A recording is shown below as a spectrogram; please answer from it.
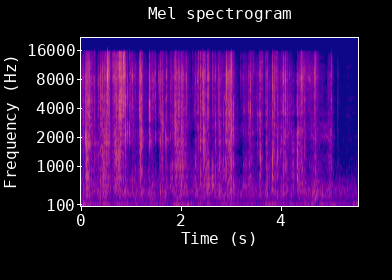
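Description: A Pokémon card pack being ripped open, with a series of sharp crinkling, tearing foil sounds in irregular bursts close to the mic, tapering off quietly toward the end, with no talk.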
